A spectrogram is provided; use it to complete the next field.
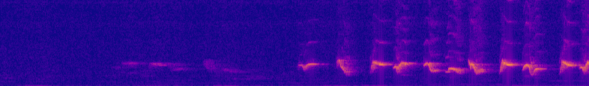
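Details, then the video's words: Red-billed leiothrix in heated 'kích giọng' voice: soft scattered whistles at first, then from midway a steady series of loud, sharply slurred whistled notes repeated nearly twice a second, over a low background hum. "Chim Quế Lâm kích giọng hay, căng lửa - Burung Robin Gacor | Chim Kim Oanh Mỏ Đỏ"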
